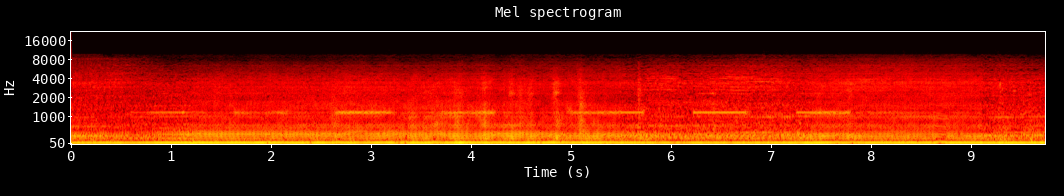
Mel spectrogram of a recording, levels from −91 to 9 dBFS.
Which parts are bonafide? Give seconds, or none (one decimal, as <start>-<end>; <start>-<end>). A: 0.0-1.2; 5.5-7.4; 9.1-9.7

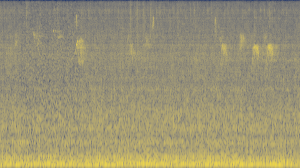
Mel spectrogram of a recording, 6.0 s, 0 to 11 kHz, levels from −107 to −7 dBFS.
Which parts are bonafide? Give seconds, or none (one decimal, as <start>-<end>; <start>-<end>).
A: 0.4-1.6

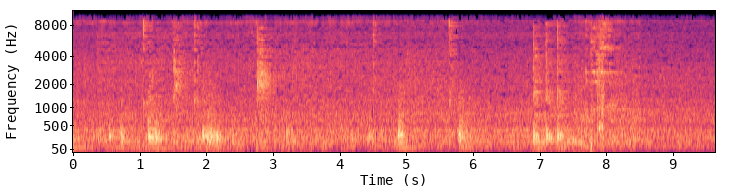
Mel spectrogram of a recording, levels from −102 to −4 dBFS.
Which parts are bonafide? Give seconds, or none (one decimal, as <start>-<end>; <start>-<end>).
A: 0.0-0.4; 4.8-7.5; 8.5-9.6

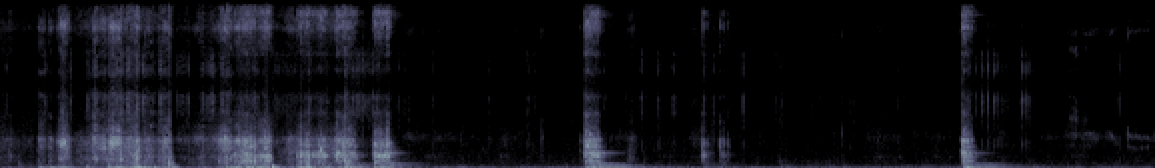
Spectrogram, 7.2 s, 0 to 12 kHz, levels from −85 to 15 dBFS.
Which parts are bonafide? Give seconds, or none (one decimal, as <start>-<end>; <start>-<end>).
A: 4.3-7.2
